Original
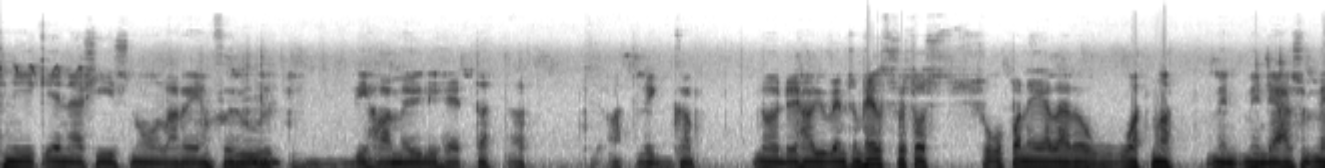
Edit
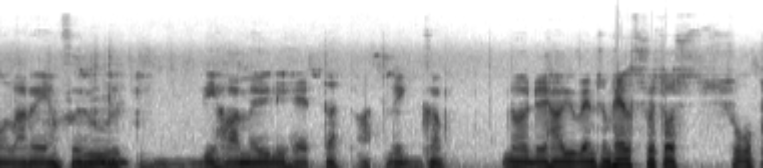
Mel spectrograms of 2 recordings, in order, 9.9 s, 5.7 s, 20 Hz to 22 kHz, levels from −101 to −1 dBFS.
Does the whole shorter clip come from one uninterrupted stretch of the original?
no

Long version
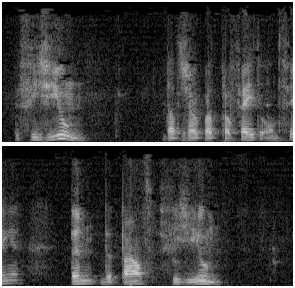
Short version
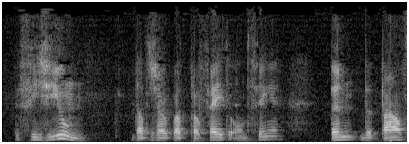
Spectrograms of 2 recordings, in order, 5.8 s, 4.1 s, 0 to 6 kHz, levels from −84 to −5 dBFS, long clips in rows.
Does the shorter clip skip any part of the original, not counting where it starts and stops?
yes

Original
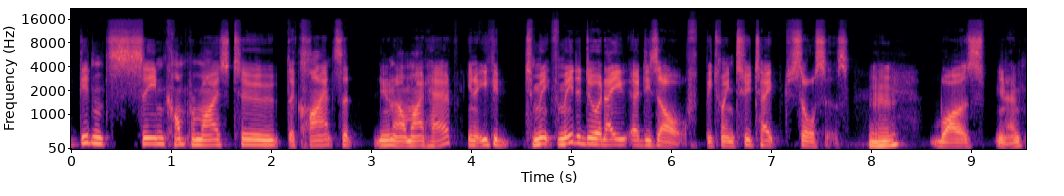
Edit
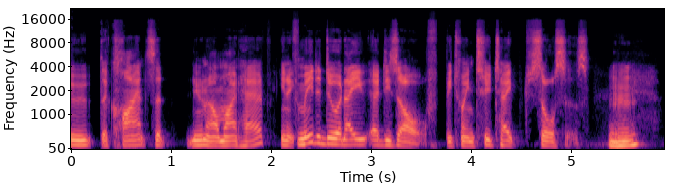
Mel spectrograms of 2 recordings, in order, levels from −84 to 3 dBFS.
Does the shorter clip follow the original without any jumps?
no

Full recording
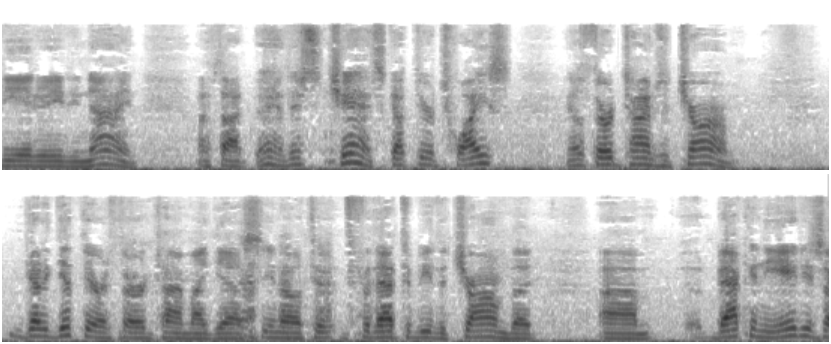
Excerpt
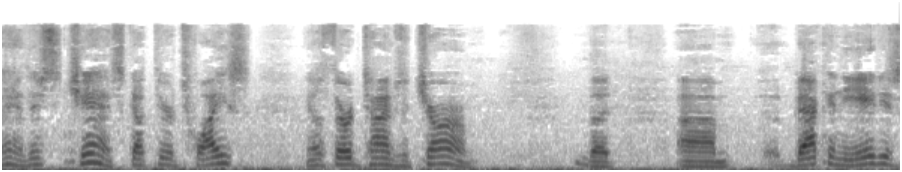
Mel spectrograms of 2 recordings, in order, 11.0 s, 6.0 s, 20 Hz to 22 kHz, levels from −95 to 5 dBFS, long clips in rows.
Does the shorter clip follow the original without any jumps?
no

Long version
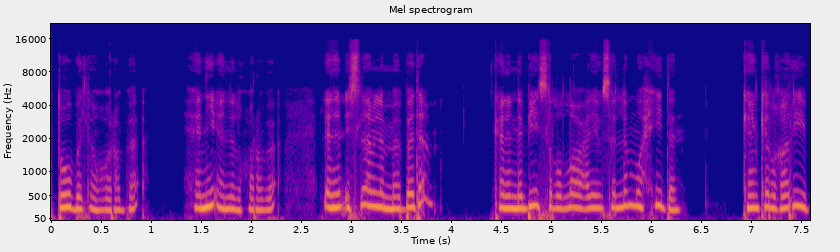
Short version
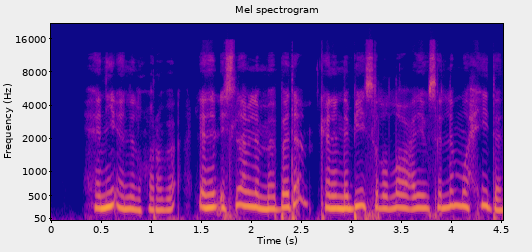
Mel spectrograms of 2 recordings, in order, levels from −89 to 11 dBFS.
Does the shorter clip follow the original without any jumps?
no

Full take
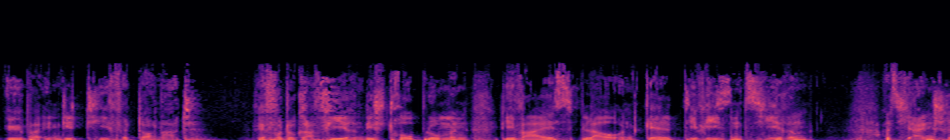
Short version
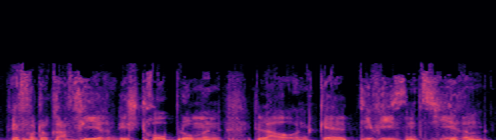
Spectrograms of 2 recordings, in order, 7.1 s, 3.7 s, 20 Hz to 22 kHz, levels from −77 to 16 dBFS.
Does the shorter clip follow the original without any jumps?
no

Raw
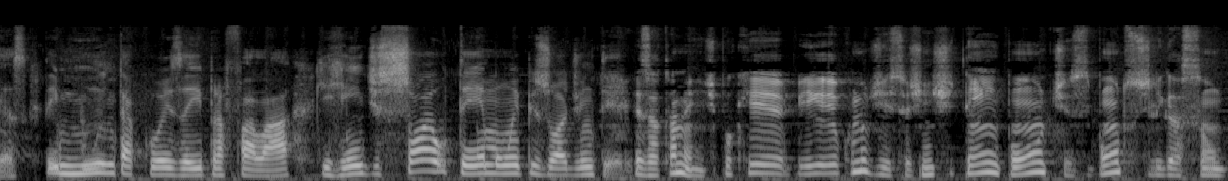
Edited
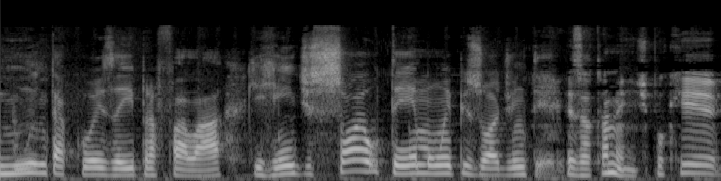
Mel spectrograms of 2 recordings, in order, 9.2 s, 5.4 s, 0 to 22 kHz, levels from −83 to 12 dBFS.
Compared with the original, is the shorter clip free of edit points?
yes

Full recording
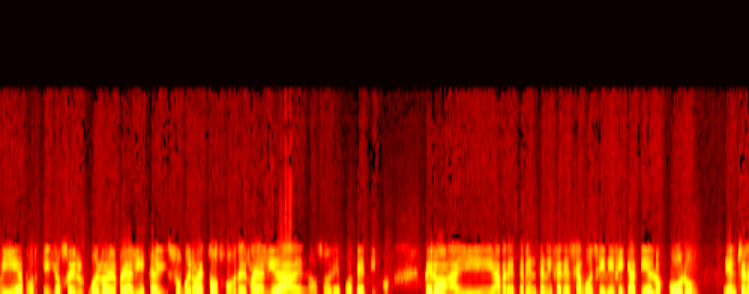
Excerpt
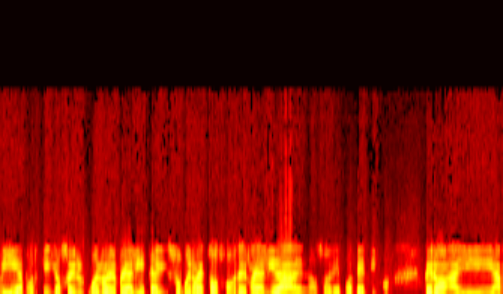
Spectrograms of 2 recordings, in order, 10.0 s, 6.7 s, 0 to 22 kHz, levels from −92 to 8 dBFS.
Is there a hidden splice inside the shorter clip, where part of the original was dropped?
no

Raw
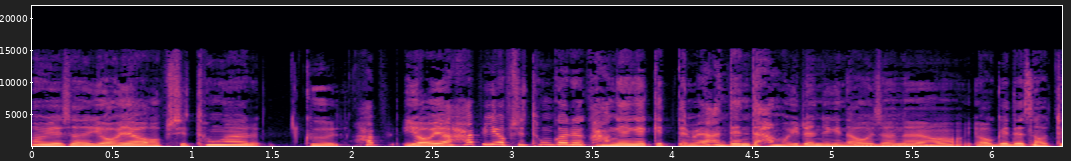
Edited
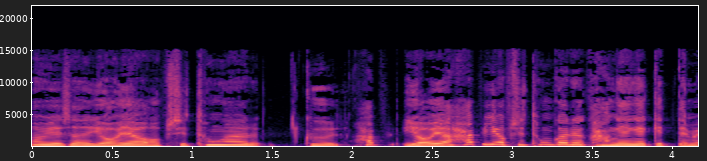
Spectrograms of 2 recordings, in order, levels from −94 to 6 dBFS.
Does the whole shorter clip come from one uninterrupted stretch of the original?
yes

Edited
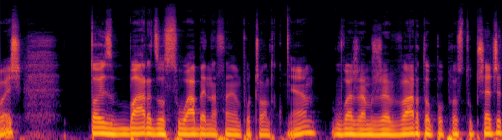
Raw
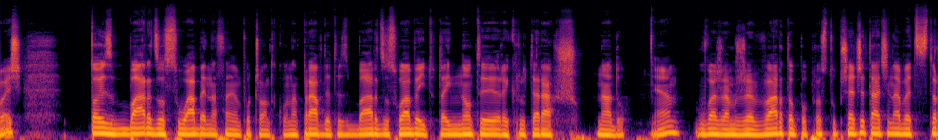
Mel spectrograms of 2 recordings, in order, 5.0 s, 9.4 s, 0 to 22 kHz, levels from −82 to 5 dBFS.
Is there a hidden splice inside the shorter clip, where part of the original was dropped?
yes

